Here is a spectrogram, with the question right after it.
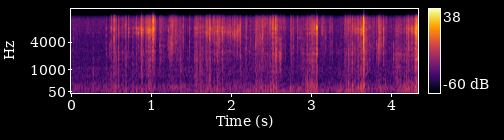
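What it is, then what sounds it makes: Bar of soap being shaved with a blade. A metal utility-knife blade scores and then shaves a plain, solid, hand-sized white soap bar held in a hand with red-painted nails, peeling thin soap curls off. Quiet, dry, bright scraping and crisp shaving strokes come in an irregular series, with a few sharper high-pitched scrapes near the end.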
